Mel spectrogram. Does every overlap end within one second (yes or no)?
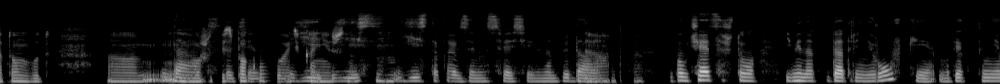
no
